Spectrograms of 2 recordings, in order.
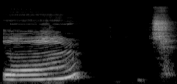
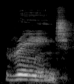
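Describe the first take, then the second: First: रेंज stretched very slowly, rising at the end; drawn-out sounding-out. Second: Said in the usual way. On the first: Shown as a demonstration. Teacher sounding out रेंज slowly for students, drawn out.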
